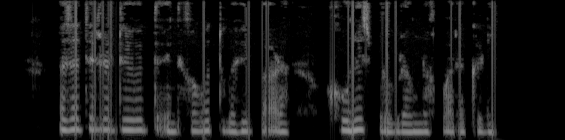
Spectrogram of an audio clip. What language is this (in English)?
Pashto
